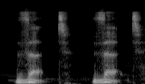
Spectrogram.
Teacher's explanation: Siguiente palabra es that, pronombre relativo que podemos dejarlo en su forma débil, que sería cambiando la A por una schwa. That. Y esa T la voy a dejar en parada glotal porque viene una G después.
